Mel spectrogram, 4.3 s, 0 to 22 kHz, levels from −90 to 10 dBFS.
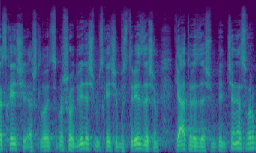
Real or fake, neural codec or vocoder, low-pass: real; none; 19.8 kHz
